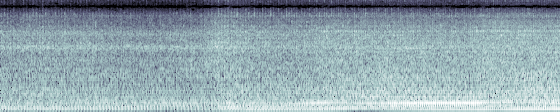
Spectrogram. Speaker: way happier than what she was before but that carburetor is still funky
